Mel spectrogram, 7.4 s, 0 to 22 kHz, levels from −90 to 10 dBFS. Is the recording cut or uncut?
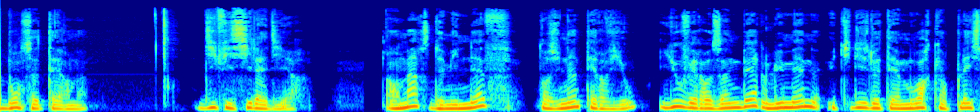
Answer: cut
